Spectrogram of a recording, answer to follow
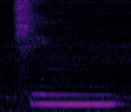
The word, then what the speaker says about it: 青: El primer carácter, Qin, se pronuncia con el primer tono del chino.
